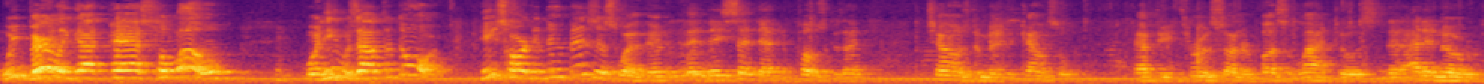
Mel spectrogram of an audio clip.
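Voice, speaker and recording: A man talks at a fairly quick pace with an American accent. Noticeable background noise and audible room echo fill the recording. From Pittsburgh, US. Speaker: union president. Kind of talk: union meeting talk to members. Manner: animated.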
